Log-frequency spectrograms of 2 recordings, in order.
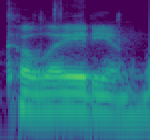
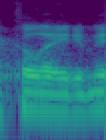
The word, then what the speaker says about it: Caladium: .com Caladium, like the plant. – How do you spell it? – Okay. – C-L-L. Like Palladium with a C. – C-L-L-A-D-I-U-M? – C-A-L. No, one L. Sorry, Caladium.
